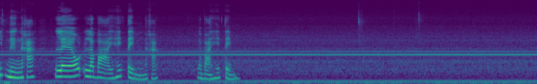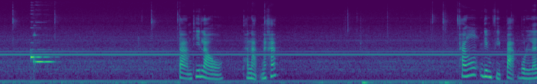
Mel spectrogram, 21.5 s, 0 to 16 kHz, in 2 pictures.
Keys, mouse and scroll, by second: 0.1 f, 3.2-7.5 drag, 8.6-11.3 drag, 12.1-14.2 drag, 14.6-16.4 drag, 18.0 f, 19.6 f, 21.1-21.4 drag.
